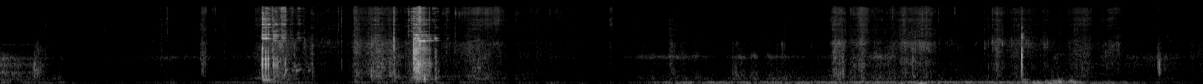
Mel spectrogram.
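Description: Old glass bottles from the 1980s, Gatorade, Minute Maid and Pepsi, pulled from a roadside ditch clink together in two sharp, bright knocks, followed by quieter rustling and a low rumbling shuffle.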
